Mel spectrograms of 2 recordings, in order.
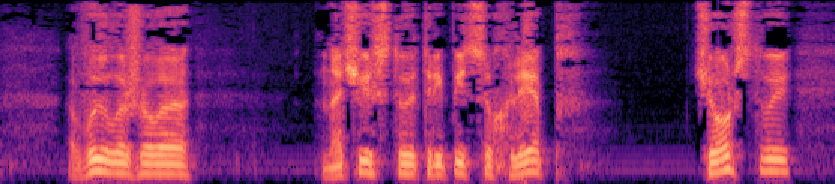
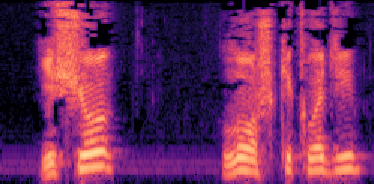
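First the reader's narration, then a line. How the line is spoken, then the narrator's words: Stern. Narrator (Russian): строго сказал я Надеже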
